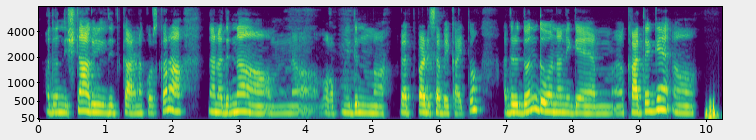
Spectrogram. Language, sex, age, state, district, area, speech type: Kannada, female, 18-30, Karnataka, Shimoga, rural, spontaneous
